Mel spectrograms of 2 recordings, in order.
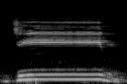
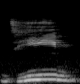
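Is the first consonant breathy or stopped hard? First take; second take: hard; breathy. First: The first consonant holds the air, sounding hard. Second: The first consonant lets air escape, sounding breathy. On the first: The speaker calls it right. "বাতাসটাকে আটকিয়ে শক্ত করে বলবেন জিম" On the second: The speaker calls it wrong. "ঝিম বলে বাতাস বের করে দিয়ে, বাতাস বের করা যাবে না"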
